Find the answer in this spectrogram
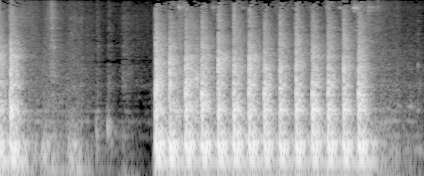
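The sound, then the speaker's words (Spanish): Rapid, steady knocking on the wooden door of a small white rented house in San Blas, about a dozen firm raps in quick succession, preceded by a few softer knocks and a brief pause. Fairly loud, with no voices. “Don Filiberto llegó y empezó a llamar a la puerta.”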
